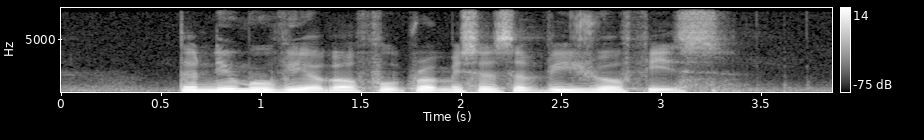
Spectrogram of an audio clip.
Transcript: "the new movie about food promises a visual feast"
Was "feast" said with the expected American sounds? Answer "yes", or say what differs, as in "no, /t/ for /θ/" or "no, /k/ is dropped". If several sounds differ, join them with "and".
no, /t/ is dropped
